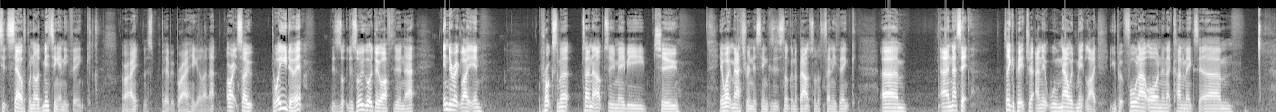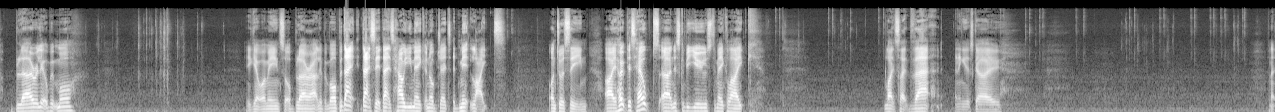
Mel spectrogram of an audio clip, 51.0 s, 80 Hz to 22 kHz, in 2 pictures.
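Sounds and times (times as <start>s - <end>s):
low electrical hum: 0.0s - 51.0s
keyboard typing: 27.4s - 29.7s, 42.1s - 43.2s, 47.9s - 50.5s.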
